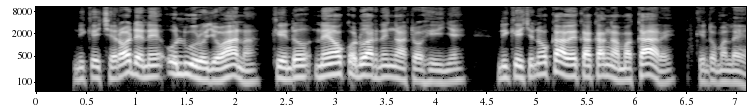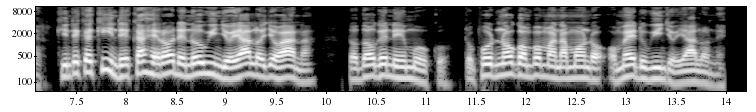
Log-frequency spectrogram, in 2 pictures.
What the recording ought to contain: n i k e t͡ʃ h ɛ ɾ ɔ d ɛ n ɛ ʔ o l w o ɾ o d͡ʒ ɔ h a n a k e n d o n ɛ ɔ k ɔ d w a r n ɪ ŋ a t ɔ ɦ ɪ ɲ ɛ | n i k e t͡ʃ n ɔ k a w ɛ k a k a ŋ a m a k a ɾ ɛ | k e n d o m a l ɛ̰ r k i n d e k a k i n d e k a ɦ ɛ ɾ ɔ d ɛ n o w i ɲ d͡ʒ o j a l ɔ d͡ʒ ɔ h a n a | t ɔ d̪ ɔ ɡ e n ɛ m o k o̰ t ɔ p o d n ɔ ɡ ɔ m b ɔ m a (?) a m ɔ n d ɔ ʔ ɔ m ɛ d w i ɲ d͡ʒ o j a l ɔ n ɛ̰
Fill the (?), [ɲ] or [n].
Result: n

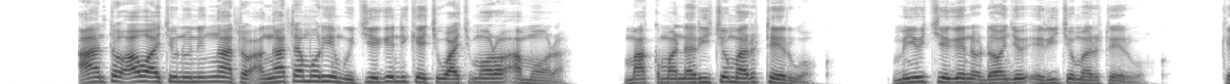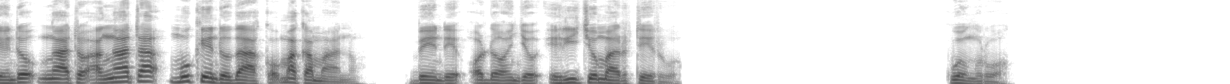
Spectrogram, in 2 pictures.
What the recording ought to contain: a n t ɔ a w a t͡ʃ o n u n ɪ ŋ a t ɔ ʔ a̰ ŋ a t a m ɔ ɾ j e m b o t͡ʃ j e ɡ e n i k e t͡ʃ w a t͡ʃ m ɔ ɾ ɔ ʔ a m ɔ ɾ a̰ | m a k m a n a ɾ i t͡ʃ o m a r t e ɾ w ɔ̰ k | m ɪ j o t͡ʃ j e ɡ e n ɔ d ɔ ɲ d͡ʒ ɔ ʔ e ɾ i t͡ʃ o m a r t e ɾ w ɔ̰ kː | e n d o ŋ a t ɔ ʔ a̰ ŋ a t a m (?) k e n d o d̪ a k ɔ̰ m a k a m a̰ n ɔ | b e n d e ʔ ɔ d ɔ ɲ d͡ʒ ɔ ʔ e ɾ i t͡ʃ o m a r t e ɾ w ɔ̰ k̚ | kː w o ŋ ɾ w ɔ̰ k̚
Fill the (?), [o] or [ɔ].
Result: o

